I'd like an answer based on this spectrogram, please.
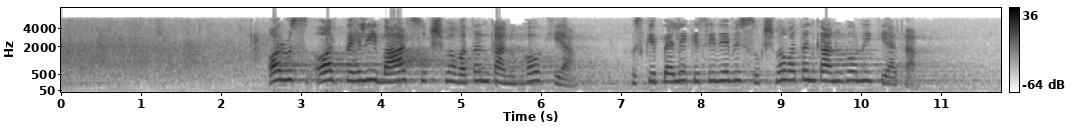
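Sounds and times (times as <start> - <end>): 
audience applause: 0.0 - 2.6
speech: 2.6 - 6.5, 7.1 - 10.8.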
